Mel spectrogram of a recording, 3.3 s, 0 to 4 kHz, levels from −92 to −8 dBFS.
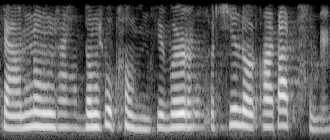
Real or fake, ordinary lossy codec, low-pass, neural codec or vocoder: fake; none; 3.6 kHz; autoencoder, 22.05 kHz, a latent of 192 numbers a frame, VITS, trained on one speaker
